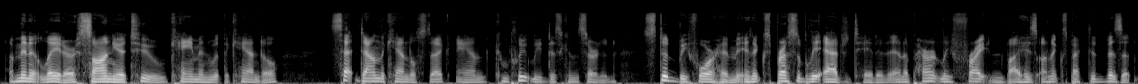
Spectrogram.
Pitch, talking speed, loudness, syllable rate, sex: 115 Hz, 155 wpm, -21 LUFS, 5.8 syllables/s, male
